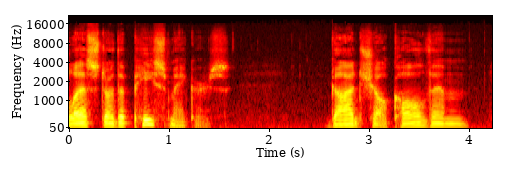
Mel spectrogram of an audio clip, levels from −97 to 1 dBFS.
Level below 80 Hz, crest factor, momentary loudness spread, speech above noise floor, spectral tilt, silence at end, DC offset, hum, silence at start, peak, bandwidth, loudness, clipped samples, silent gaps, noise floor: -46 dBFS; 20 dB; 13 LU; 39 dB; -4.5 dB/octave; 0.25 s; under 0.1%; none; 0 s; -2 dBFS; 16.5 kHz; -23 LUFS; under 0.1%; none; -60 dBFS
